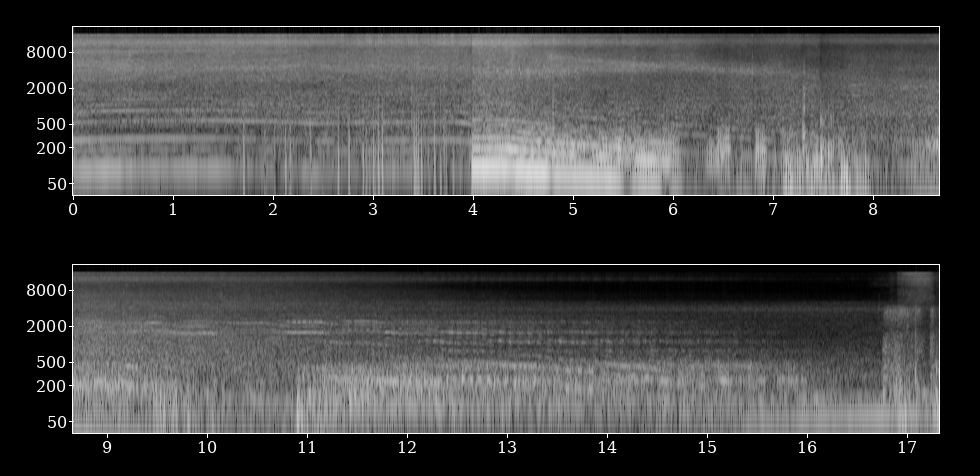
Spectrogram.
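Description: Electric weed-trimmer motor driving a disc of steel blades at high speed with a steady whine. About four seconds in it surges louder, then its pitch falls away over the next two seconds as it winds down. After that comes a rougher, irregular whirring and rattling of the blades.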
